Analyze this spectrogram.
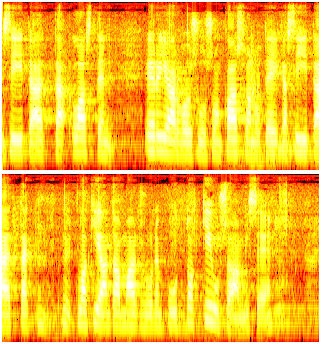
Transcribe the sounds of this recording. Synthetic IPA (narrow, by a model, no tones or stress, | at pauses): nsiːt̪æet̪ːæ̰lɑst̪en | eriɑrʋoisuːsoŋkɑsʋɑnut̪eikæsiːt̪æet̪ːænyt̪lɑkiɑnt̪ɑːmɑhdolisuːdempuːt̪ːuɑkkiusɑːmisḛːn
